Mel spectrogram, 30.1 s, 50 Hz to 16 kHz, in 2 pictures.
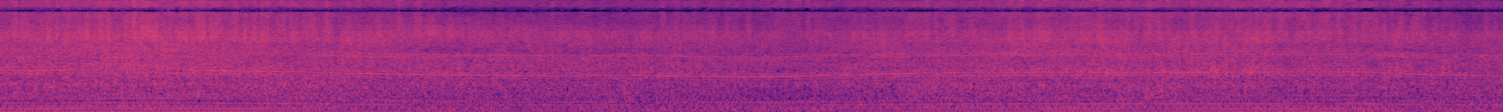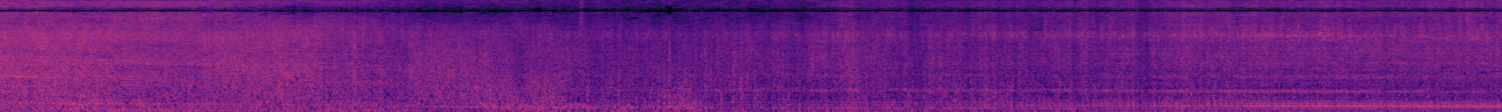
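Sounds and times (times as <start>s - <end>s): ultralight engine and propeller whine: 0.0s - 30.0s.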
